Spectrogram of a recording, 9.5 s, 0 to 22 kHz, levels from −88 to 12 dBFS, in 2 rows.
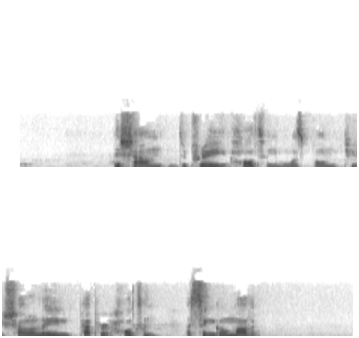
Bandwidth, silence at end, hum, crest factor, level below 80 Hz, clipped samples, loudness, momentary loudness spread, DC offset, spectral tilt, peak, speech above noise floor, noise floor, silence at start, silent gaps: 8.2 kHz; 1.3 s; none; 20 dB; -78 dBFS; under 0.1%; -27 LUFS; 14 LU; under 0.1%; -3 dB/octave; -10 dBFS; 41 dB; -69 dBFS; 1.5 s; none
